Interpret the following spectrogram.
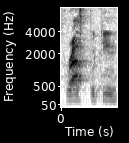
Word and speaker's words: Rasputin: Now the only thing you need to pronounce Rasputin correctly is the European R.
